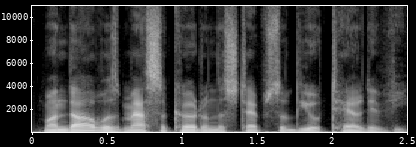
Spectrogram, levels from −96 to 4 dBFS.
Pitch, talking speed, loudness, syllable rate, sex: 105 Hz, 265 wpm, -19 LUFS, 6.9 syllables/s, male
